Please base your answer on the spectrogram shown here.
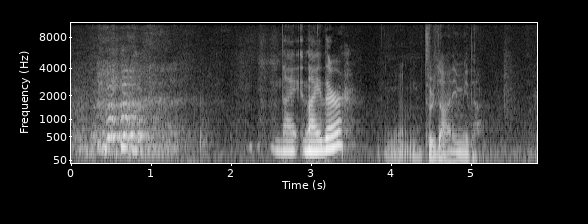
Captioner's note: audience Laughter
